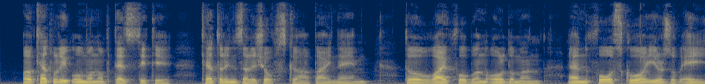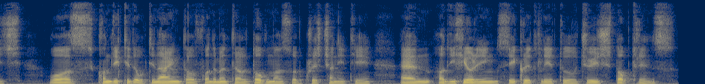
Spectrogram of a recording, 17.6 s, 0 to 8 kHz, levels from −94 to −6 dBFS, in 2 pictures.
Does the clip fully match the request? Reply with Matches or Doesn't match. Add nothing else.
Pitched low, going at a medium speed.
Doesn't match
